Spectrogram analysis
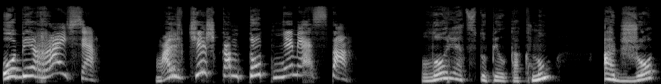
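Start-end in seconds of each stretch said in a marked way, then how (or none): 0.0-3.4 high, shrill parrot squawk. A narrator's reading. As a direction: screech it like a parrot. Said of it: "выкрикнул".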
